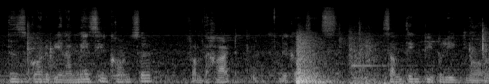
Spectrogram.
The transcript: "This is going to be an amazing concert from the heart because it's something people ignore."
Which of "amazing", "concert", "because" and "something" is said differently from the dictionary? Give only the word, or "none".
something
